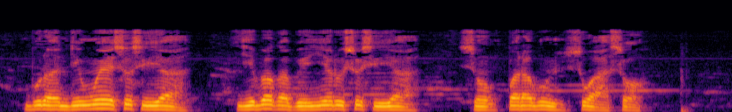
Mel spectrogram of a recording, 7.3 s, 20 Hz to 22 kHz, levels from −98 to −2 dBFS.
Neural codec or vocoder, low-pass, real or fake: none; 7.2 kHz; real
